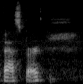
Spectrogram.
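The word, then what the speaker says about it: VSEPR: of molecules called the vesper model which has to do with balum shell electron repulsion theory and it's actually ver p but everyone pronounces it vesper and uh so these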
